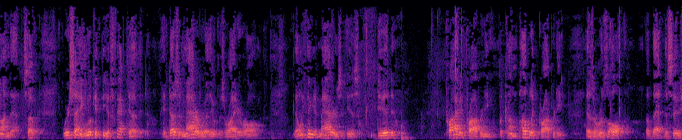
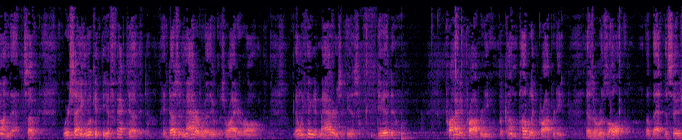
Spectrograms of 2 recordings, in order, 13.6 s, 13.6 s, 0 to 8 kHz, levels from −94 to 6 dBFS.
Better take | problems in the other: first | room echo; dies away in 1.3 s

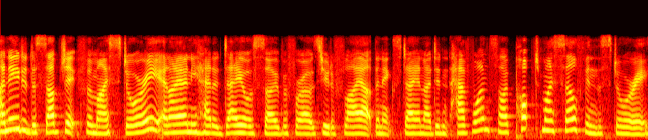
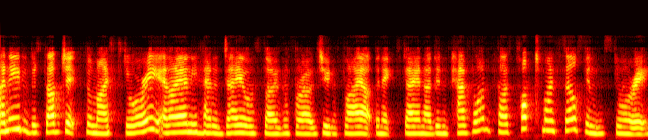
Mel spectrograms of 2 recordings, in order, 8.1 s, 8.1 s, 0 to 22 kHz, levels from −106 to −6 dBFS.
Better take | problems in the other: first | noise reduction (neural mask model DeepFilterNet 3)

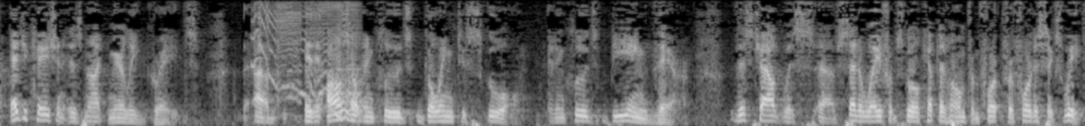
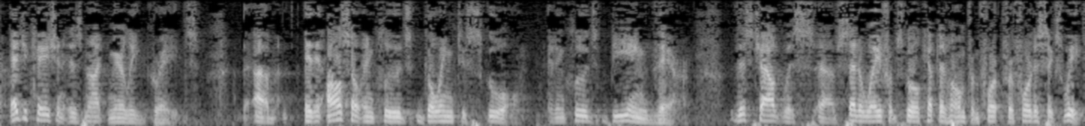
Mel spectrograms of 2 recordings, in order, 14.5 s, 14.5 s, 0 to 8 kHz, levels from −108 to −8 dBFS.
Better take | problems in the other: second | background sound (Cupboard open or close); 3 dB below the speech

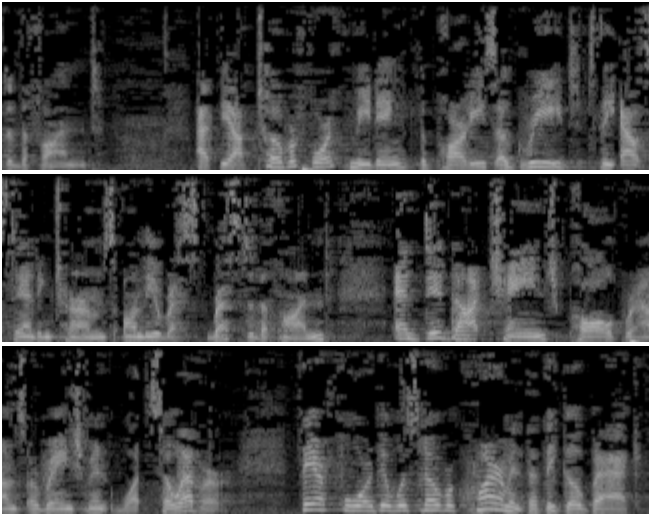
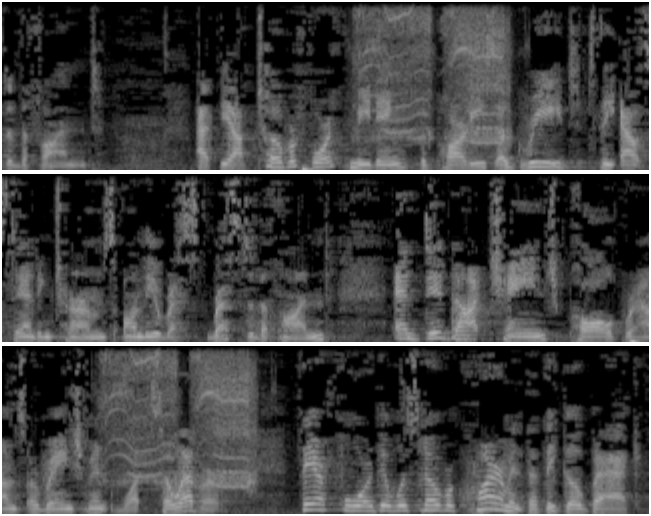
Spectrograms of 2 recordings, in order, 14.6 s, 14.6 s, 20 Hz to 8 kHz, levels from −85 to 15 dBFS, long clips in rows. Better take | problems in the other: first | background sound (Camera); 7 dB below the speech

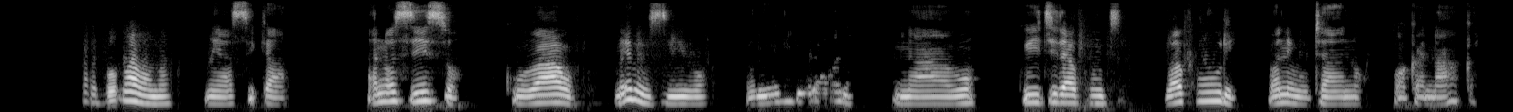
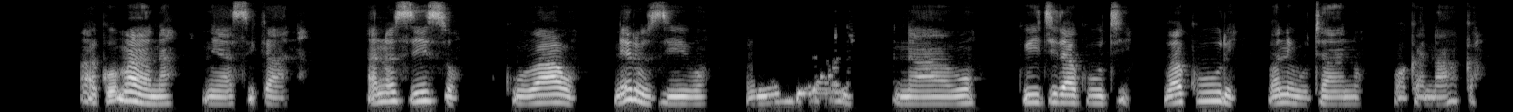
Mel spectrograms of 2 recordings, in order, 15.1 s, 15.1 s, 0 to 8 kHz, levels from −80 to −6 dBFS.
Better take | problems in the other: second | noise reduction (neural mask model DeepFilterNet 3)

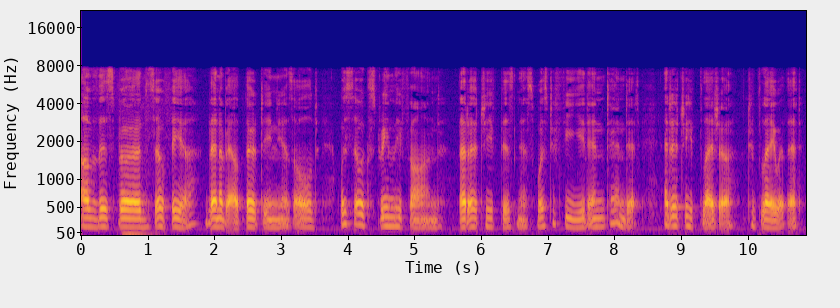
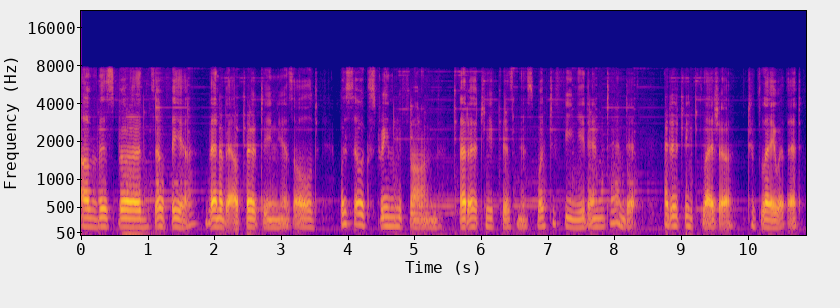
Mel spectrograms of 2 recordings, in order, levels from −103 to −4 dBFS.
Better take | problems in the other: first | noise reduction (neural separator model SepFormer DNS4)

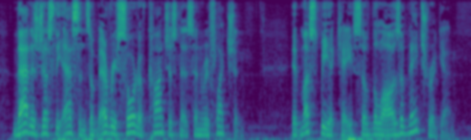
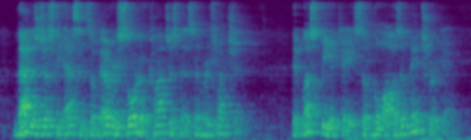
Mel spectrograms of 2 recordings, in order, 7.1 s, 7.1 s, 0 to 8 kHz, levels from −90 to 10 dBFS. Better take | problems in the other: first | room echo; dies away in 2.2 s

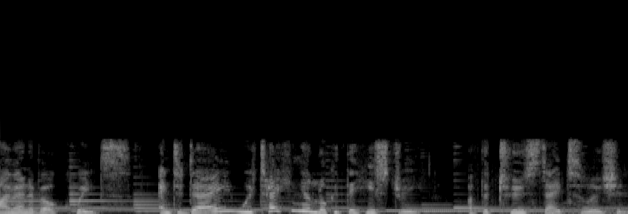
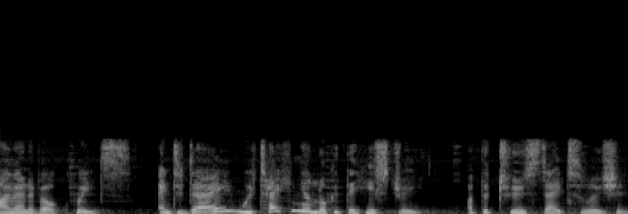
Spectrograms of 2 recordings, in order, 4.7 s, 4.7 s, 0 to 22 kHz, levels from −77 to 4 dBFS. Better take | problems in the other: first | noise reduction (neural separator model SepFormer DNS4)

